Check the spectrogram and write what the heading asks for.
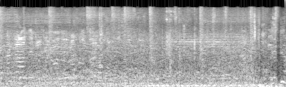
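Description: Busy city street sound: crowd chatter over a steady low rumble of traffic.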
